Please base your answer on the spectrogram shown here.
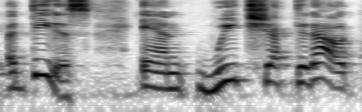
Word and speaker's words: Adidas: A lot of people are going to complain because I said Adidas when here in the States we say Adidas.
